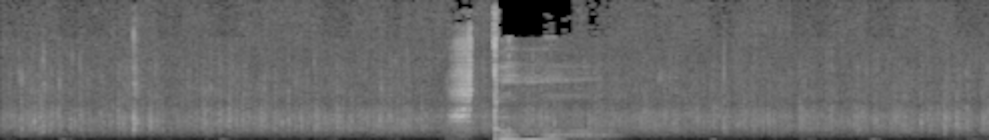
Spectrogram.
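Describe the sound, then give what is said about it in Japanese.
Soft, steady rain hisses in the background with scattered low patters. A short burst of louder splashing or crackle comes midway, and a voice speaks briefly and quietly. “雨降ってるわね”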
